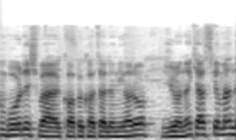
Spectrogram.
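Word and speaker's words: Girona: حالا چرا ژیرونا خیرونا اینا کلا تو منطقه کاتالونیا زبان کاتالان اون جی اول و ژ میخونن اگه همین بره تو زبان کاستیان یا زبان مادریدی خ تلفظ میشه یعنی اگر ژیرونا باشگاه مادریدی بود میگفتیم خیرونا مثل خطافه که اولش جیه ولی چون مال تیم شهر مادریده میگیم خطافه نمیگیم ژتافه ولی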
